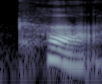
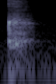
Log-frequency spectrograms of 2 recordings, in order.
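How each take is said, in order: First: The k is followed by a vowel sound. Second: The k is said alone without a vowel. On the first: The speaker calls it wrong. "I don't want to be adding a vowel sound" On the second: The speaker calls it right. "You just want to be saying the consonant sound"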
